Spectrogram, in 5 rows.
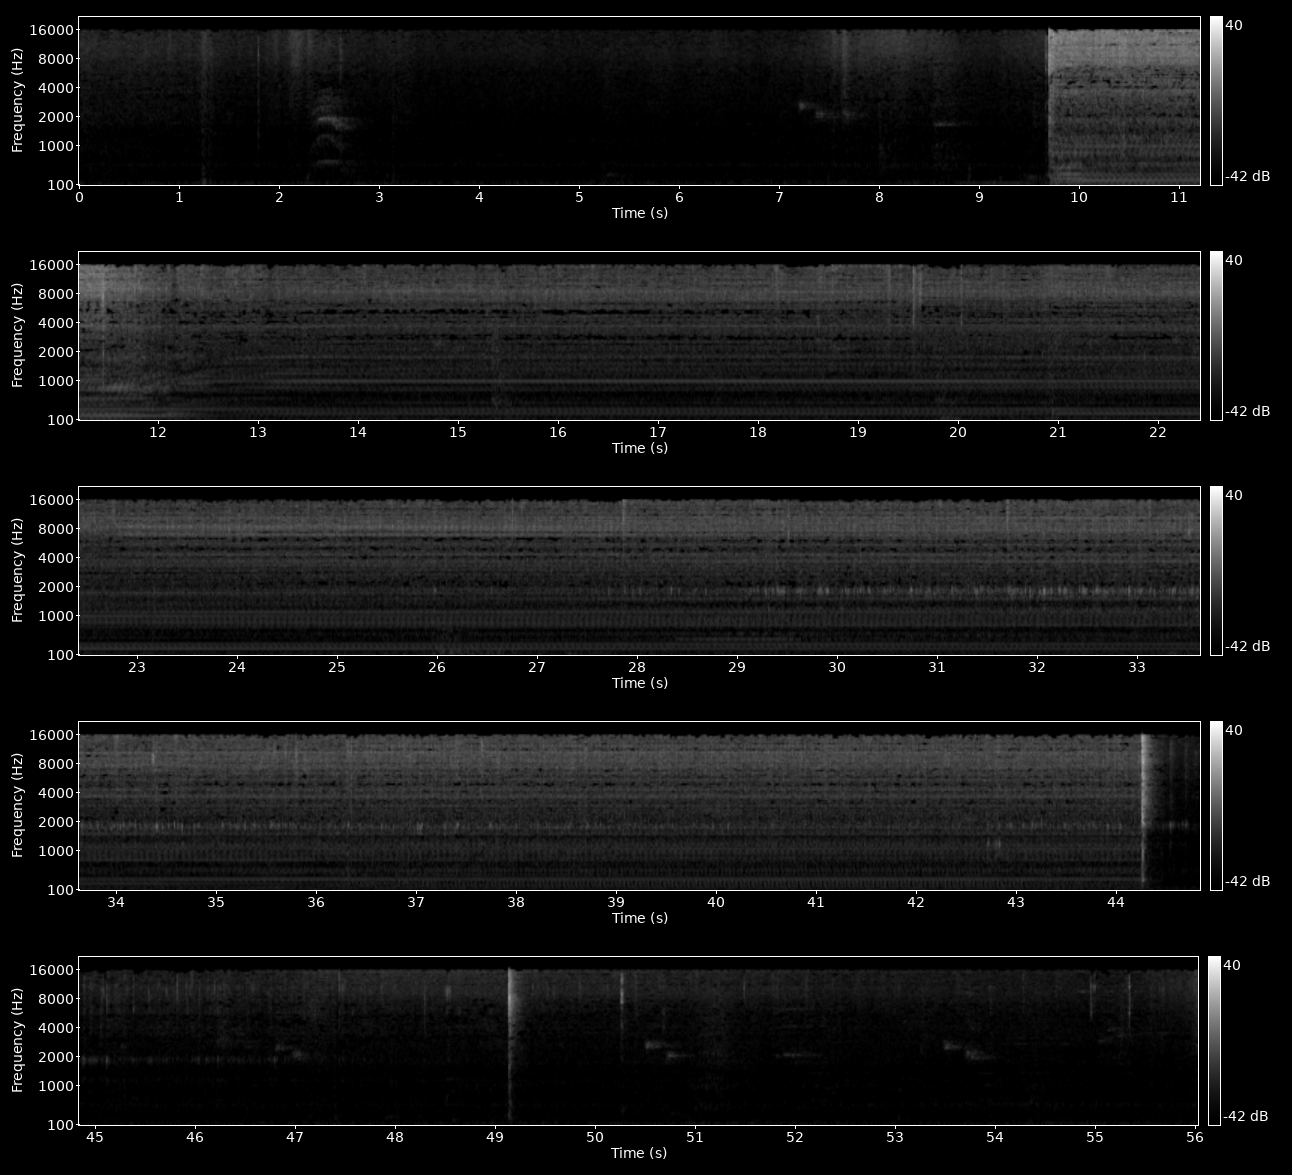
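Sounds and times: espresso machine pump humming: 9.6 - 49.0.

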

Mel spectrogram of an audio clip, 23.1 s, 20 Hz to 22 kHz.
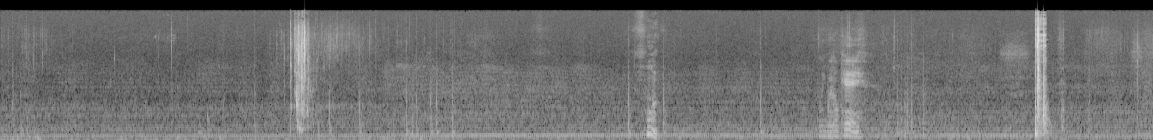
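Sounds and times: steady low hum: 0.0 - 23.0
water drips and lapping: 3.1 - 9.3
fish splashing at water surface: 5.6 - 7.6.

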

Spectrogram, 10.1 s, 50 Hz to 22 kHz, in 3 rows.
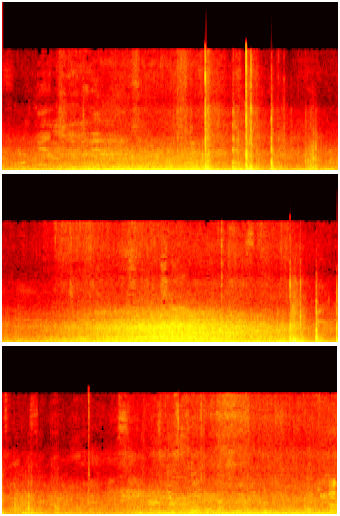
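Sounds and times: sharp fireworks bangs: 1.3 - 7.5
fireworks bursting: 1.3 - 7.7.

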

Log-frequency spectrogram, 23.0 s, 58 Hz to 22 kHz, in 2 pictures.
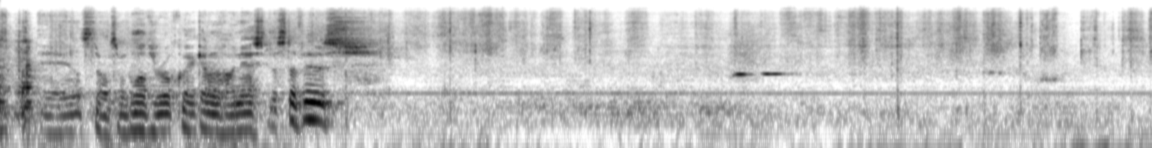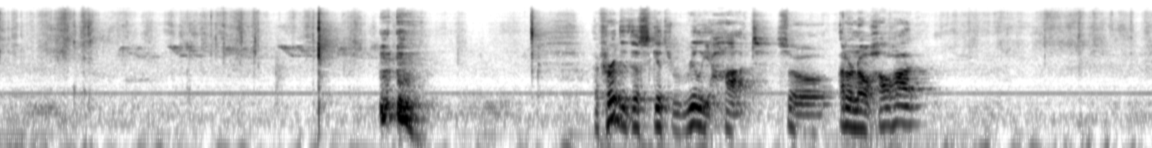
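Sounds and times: faint steady hum: 0.0 - 23.0
gloves rustling and stretching: 0.5 - 15.3, 20.9 - 23.0
rubbery glove snap: 14.6 - 15.0.

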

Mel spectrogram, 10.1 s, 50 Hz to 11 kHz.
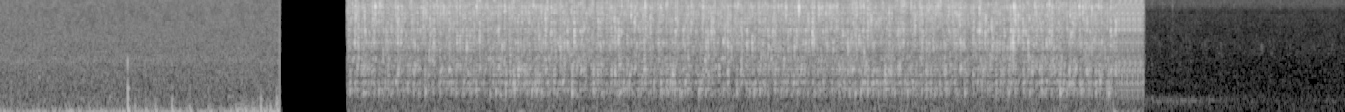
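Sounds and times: water trickling into a pool: 2.6 - 8.6.

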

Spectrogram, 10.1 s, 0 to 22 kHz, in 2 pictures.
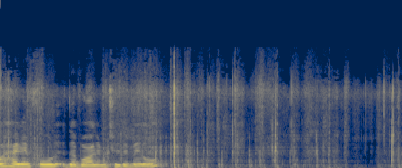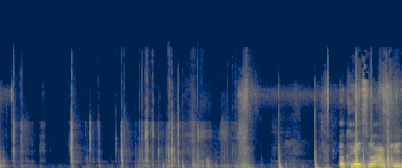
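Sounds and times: paper being folded and creased: 0.0 - 8.3.

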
